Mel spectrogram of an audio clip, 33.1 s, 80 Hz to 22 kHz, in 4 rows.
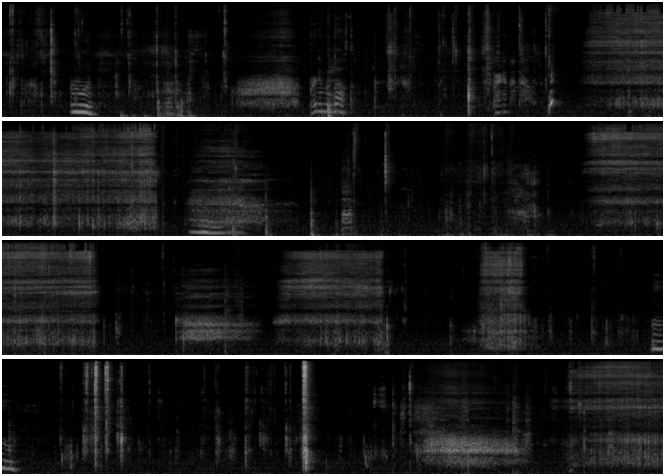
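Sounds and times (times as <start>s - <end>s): person chewing noodles: 0.0s - 3.7s, 7.4s - 11.8s, 20.2s - 24.6s, 25.2s - 33.0s.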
